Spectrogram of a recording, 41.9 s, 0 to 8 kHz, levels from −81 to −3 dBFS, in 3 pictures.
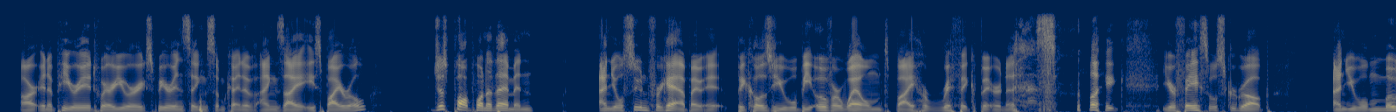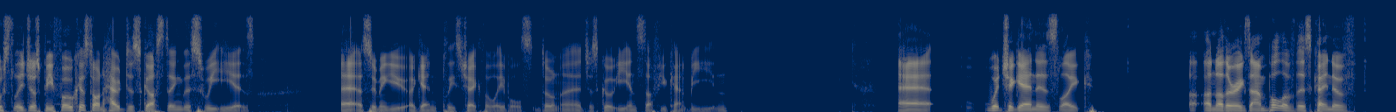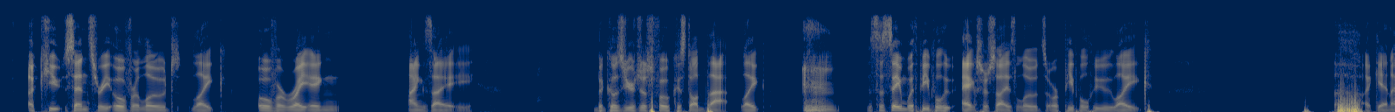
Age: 20-39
